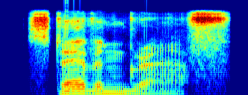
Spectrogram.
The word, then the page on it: stevengraph: British English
